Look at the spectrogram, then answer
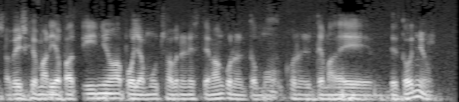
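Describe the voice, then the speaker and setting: Noticeable background noise is present. Through it, a man speaks with a very deep, low pitch. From Spain, not Barcelona. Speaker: radio co-host interviewer. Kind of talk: interview.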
